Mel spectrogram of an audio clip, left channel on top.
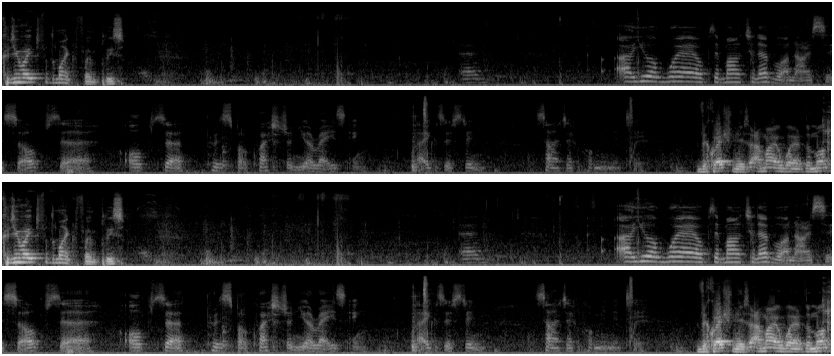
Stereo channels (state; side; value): quieter; left; 6.0 dB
